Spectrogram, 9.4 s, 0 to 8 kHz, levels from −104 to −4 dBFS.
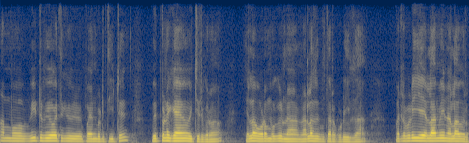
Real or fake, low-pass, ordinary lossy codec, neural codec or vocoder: fake; none; none; codec, 16 kHz, 8 kbps, FunCodec, trained on Chinese and English, 25 frames a second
